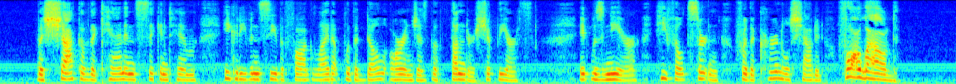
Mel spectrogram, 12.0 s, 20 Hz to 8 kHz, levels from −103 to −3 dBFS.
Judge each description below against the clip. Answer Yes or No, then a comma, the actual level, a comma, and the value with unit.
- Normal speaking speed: Yes, average, 180 wpm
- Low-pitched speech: No, high, 190 Hz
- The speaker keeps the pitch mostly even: Yes, narrow, 1.9 semitones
